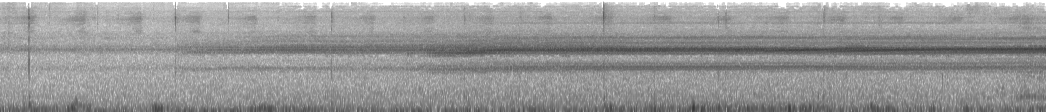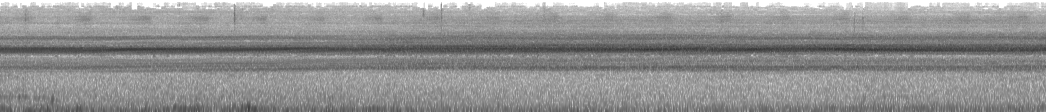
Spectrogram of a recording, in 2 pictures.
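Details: Cicadas calling from an olive tree on a warm evening while cats climb the branches to hunt them: a steady, high, shrill buzzing drone that swells in after a few seconds and holds unbroken, with faint rustles underneath.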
